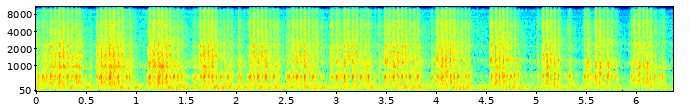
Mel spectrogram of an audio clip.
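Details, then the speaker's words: Car engine at idle after transmission work, owner theorizes reversed flex-plate; dry clicking about twice a second under raspy exhaust note, uneven idle, quiet with gas, exhaust suspected: clicking at idle, cause unconfirmed. "focus on listening to the engine itself, the engine sounds smooth. >> Yeah. >> But there's this click click click click."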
